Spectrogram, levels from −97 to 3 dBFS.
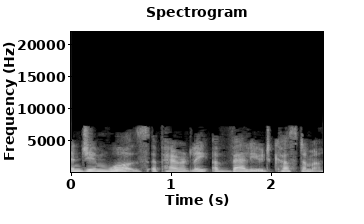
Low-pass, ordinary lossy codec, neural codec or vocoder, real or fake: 7.2 kHz; MP3, 32 kbps; codec, 16 kHz in and 24 kHz out, 1 kbps, XY-Tokenizer; fake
